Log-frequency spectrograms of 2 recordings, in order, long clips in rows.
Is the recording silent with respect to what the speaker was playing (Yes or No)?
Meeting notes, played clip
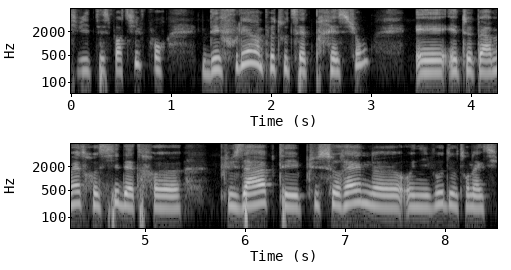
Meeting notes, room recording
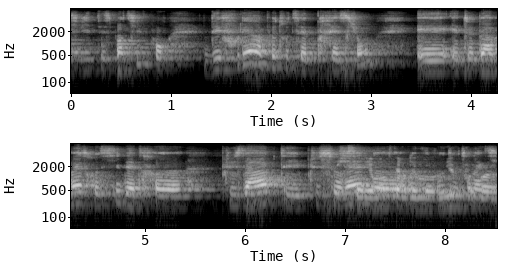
No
